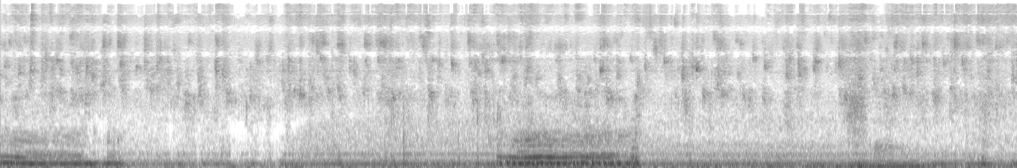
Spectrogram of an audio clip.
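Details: House cat (Mei or Totoro) asleep and snoring: a low snore at the start and another, louder and rougher, around five seconds later, with soft indoor hiss between breaths.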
